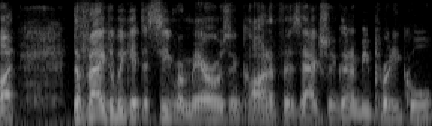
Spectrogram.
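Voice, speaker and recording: A man with a Boston accent. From Massachusetts. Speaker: wrestling podcast co-host. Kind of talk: casual chat.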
